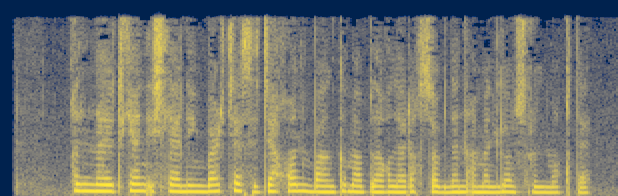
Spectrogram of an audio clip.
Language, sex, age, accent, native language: Uzbek, female, 19-29, Andijon, Uzbek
